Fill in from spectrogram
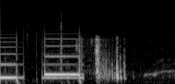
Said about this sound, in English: The phone call coming in.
